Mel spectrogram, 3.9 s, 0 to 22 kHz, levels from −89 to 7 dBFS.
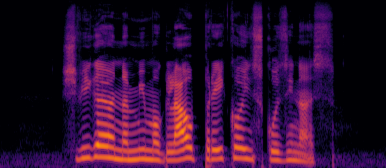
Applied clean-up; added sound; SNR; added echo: none; none; none; none.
